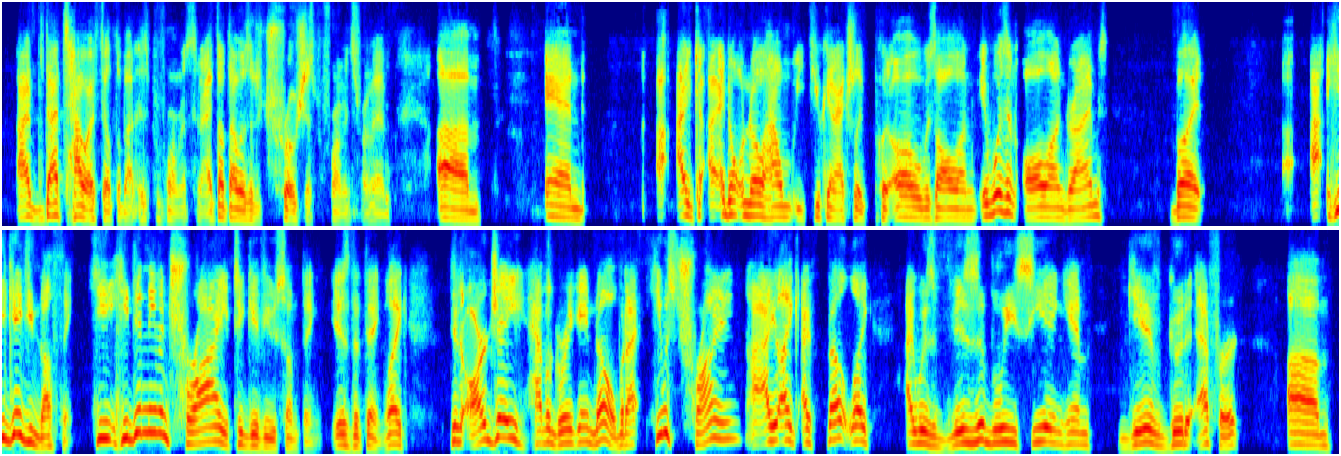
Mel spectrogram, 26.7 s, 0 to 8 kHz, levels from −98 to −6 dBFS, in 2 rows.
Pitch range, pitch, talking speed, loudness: 140-190 Hz, 155 Hz, 190 wpm, -24 LUFS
